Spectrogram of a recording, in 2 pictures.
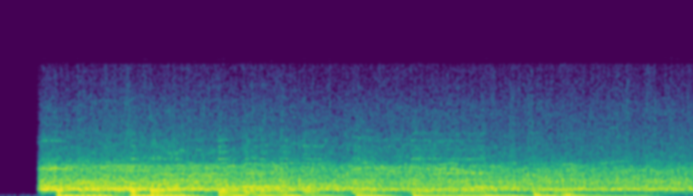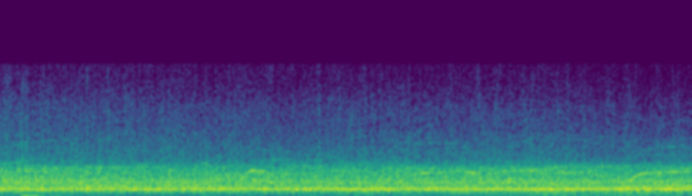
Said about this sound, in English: So this was the president at the time, George W. Bush, being unanimously cheered by a roaring Yankee Stadium.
